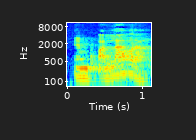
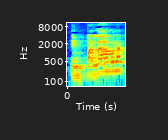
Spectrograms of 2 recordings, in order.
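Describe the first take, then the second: First: En palabra said low and slow, falling; lower repeat. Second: Loud, emphatic palabra; stressed word. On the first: Preacher repeats the verse, low and measured. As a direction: let palabra drop low and settle. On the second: Preacher to the congregation, stressing palabra loudly. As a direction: hit en palabra hard and loud. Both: Shown as a demonstration.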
